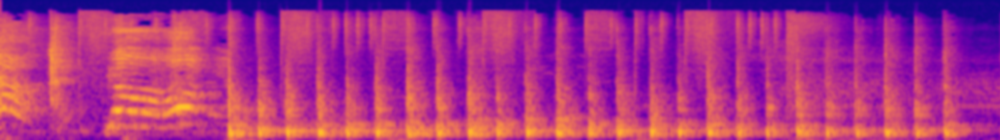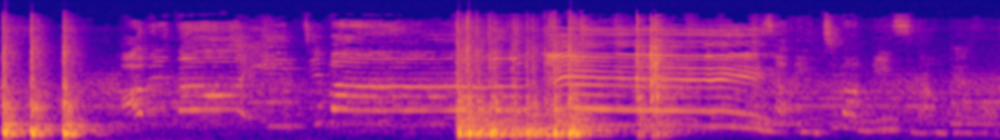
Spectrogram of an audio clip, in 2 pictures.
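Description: Taiko drum struck rapidly with two wooden sticks in a fast, even roll lasting about five seconds, then a shorter burst of hits a couple of seconds later.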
